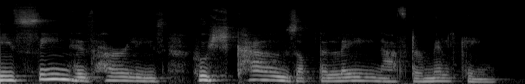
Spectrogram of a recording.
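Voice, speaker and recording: Speaking very slowly with an Irish accent, a woman uses a fairly low pitch, a dark, mellow tone and lively intonation. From Ireland, County Roscommon. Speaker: poet. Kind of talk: poetry reading. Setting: at home.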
